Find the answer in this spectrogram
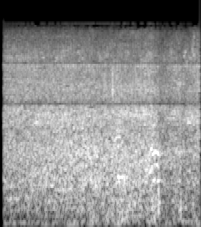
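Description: Steady outdoor background noise, like distant road traffic.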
